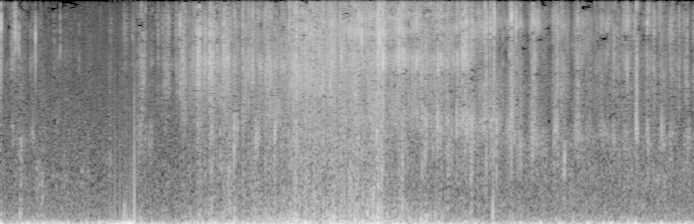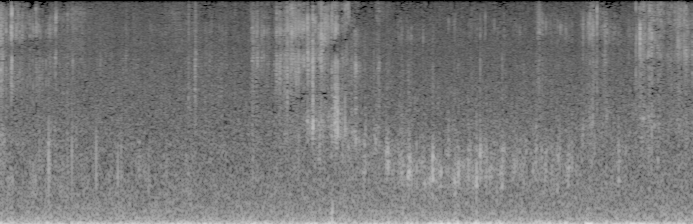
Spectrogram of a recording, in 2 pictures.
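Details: A pet rabbit named Huchu eats clover in close-up: dense, irregular crunching and tearing, about four bites per second, with rustling of leaves and a brief loud crinkle near the fourth second.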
